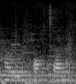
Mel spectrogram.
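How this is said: The name is said in a relaxed, natural accent. "my accent is like, the E R is more like an E"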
